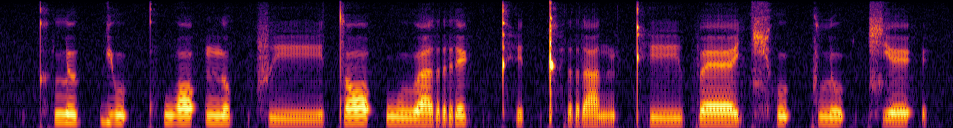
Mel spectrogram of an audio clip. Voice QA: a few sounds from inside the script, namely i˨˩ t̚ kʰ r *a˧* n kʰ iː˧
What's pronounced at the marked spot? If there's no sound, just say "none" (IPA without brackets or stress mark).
a˩˦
